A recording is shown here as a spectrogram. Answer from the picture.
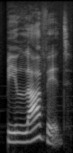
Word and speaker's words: beloved: the pronunciation It's Tricky beloved you pronounce the word loved as in loved by many without the e sound loved but you pronounce the word beloved with that e sound at the end most beloved King oh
